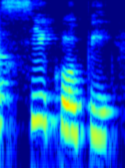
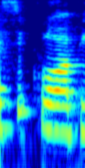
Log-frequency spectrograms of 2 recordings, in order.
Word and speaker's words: ciclope: temos paroxítona e Ciclope a gente não fala cíclope é Ciclope Então a gente tem ó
